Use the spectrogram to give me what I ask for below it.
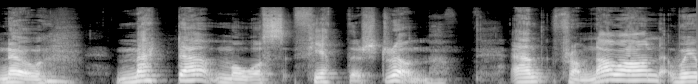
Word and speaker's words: Märta Måås-Fjetterström: it again it's not a common name no matter most theaters drum and from now on we will simply call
